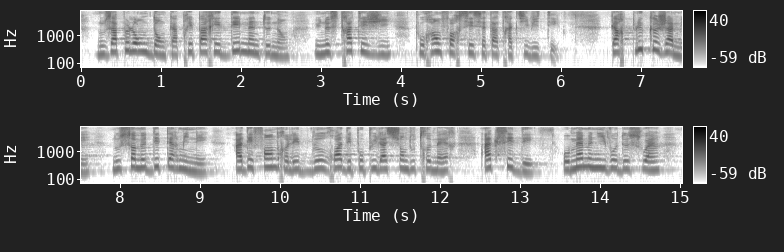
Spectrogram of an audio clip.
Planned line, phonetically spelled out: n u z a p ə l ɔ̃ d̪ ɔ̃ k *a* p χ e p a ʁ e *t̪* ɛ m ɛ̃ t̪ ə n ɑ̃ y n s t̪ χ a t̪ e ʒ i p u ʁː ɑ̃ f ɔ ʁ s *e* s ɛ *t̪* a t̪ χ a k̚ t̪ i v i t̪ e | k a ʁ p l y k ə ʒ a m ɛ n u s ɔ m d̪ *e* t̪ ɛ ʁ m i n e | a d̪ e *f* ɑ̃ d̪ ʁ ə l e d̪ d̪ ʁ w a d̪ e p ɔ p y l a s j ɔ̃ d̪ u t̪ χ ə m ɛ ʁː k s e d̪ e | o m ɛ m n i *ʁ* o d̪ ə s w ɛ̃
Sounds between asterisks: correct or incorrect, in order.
correct, incorrect: d̪, correct, correct, correct, correct, incorrect: v

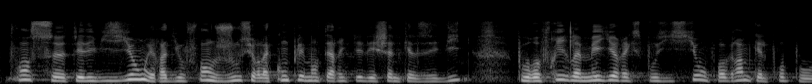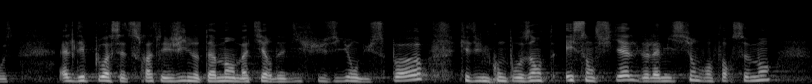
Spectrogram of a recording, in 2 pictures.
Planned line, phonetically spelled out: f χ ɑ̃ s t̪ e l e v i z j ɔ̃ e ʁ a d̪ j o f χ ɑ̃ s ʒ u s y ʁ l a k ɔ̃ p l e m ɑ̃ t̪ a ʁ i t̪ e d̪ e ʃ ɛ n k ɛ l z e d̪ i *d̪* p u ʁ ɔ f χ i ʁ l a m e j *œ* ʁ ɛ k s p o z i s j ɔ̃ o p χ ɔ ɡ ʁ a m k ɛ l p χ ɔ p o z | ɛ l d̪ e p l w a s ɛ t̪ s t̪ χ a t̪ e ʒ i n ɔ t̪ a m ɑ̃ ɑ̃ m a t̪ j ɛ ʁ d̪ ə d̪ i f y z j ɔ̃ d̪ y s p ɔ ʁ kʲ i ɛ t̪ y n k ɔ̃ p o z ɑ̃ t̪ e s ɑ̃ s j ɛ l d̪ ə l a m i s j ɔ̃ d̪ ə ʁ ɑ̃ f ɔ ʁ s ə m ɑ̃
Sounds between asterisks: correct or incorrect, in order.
incorrect: t̪, correct

